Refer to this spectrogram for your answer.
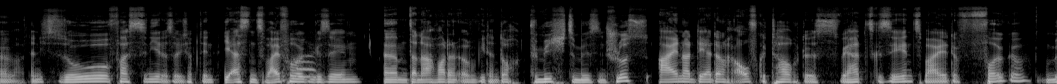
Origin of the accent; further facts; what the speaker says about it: Leipzig, Saxony, Germany; Ich fand als Leipziger besonders interessant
